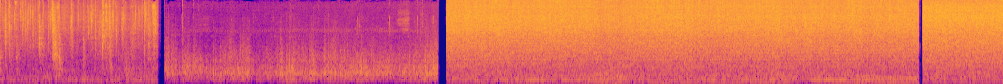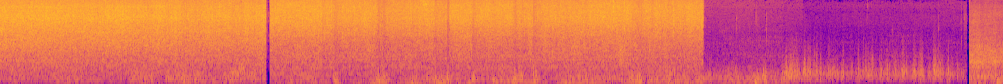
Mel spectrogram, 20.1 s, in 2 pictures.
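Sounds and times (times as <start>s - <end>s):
heavy rain and hail on pavement: 0.0s - 1.6s, 4.5s - 17.1s
low hum: 2.0s - 10.7s.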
